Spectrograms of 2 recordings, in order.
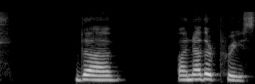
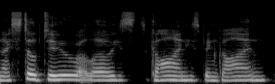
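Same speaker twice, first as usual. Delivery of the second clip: ordinary talk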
